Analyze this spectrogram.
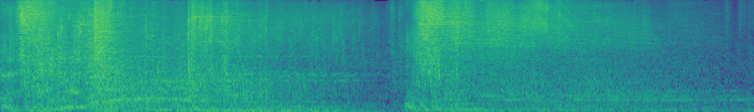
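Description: Game weapons clash and strike repeatedly.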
